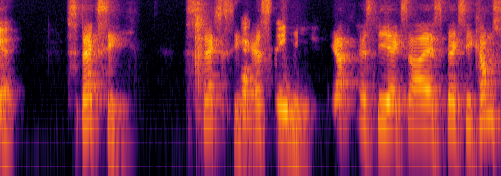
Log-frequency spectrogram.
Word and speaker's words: Spexi: Spexi.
